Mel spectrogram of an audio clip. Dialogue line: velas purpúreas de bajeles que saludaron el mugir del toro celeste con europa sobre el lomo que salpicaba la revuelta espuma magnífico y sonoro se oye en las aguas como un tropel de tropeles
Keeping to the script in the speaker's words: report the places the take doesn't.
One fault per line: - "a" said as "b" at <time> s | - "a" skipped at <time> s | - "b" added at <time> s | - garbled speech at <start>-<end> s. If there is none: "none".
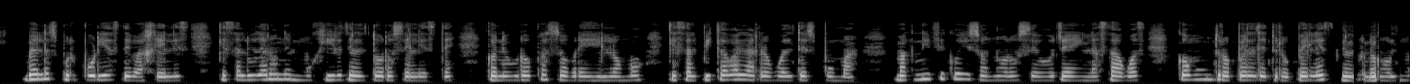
- garbled speech at 13.4-14.1 s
